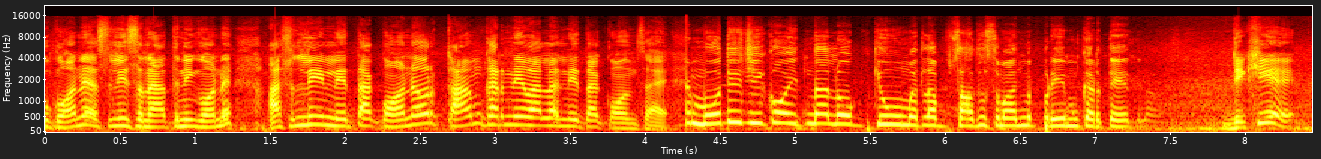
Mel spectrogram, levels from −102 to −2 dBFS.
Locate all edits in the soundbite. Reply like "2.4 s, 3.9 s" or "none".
4.3 s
